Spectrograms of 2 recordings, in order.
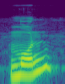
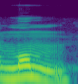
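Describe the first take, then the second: First: "mun" with a clear final n; wrong reading. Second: "mum" with a held final m; correct iqlab reading. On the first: Teacher shows what is not read, plain n ending. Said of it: "tidak dibaca". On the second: Teacher shows how it is read, hummed m ending. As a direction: turn the n of mun into m: "mum". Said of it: "tetapi dibaca mum". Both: Shown as a demonstration.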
